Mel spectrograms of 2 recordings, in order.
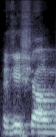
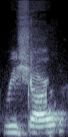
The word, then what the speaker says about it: Richard: When you speak French, you roll the R like at the back of your throat, so it's Richard. Oh, okay. Yeah. Instead of Richard, R.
